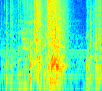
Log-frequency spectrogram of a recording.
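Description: Cardboard box being handled and slid about on a table: a run of scraping and rustling, a short pause, then a knock near the end.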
